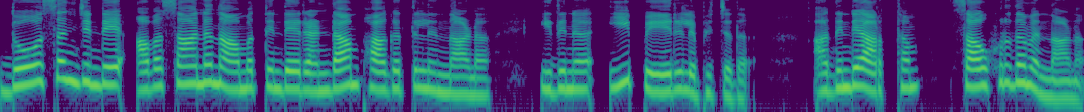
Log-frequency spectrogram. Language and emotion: Malayalam, neutral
